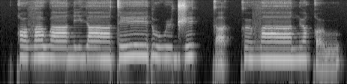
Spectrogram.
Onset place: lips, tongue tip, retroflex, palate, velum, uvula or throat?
uvula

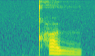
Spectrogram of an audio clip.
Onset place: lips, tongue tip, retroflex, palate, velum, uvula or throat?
uvula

